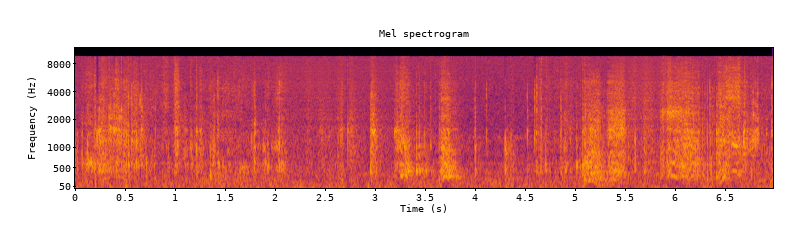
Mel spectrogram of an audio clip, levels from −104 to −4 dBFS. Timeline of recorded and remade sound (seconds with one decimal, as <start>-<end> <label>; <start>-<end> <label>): 0.0-2.1 recorded; 2.1-3.3 remade; 3.3-5.4 recorded; 5.4-6.1 remade; 6.1-7.0 recorded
